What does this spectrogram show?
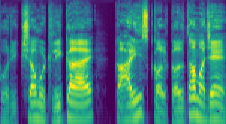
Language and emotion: Goan Konkani, fearful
